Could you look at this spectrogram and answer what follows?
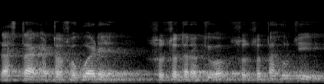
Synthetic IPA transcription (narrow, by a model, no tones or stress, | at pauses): ɾast̪aɡʱaʈʰɔsɔbuaɽe | sot͡ʃʰɔt̪aɾɔkʰibɔsot͡ʃʰɔt̪aɦowt͡ʃʰi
